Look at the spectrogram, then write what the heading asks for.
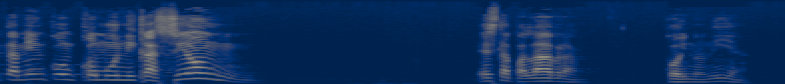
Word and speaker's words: koinonía: una palabra griega que se dice koinonía se escribe koinonía y tales así se pronuncia y koinonía lo que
